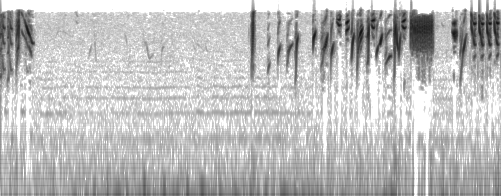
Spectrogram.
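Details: Goldfinch song: a short chirpy burst, a silent gap, then a lively stream of sharp tinkling notes with a brief buzzy trill, quick and irregular.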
